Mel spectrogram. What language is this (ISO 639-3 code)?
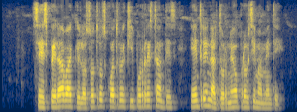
spa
